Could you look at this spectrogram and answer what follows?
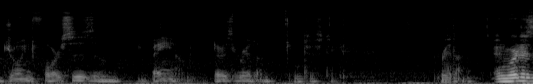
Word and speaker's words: riddim: Well, like the word Riddim is like Jamaican for rhythm. Okay. It's not really like Jamaican. It's just like, how it's pronounced. Like the vernacular. Yeah. Riddim.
